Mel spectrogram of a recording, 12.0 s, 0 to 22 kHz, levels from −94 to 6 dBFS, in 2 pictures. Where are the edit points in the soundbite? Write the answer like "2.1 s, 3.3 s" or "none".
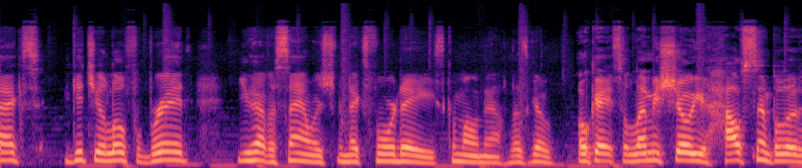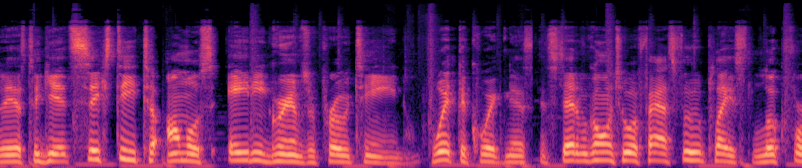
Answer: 4.2 s, 10.1 s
